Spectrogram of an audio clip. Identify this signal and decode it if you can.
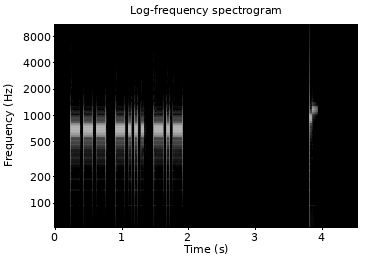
Morse code, heard as a keyed tone, about 25 wpm, 700 Hz. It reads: OBK
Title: USA Call Sign Postfixes - 3 Letters 25wpm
